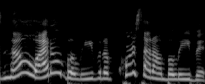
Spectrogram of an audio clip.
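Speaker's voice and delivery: ordinary delivery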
